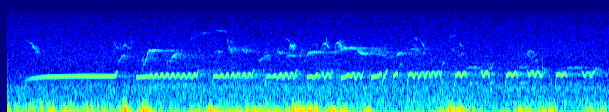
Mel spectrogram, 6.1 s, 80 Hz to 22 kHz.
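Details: On 17 April 2021 in Mingen, Njurunda, in a spring duet, a Eurasian curlew gives a long rising whistle, then a quickening run of liquid bubbling notes, with thin high European robin song and a low rumble of wind or traffic underneath.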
